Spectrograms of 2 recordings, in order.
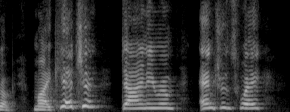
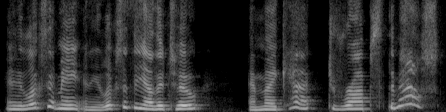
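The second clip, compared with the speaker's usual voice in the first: ordinary delivery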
